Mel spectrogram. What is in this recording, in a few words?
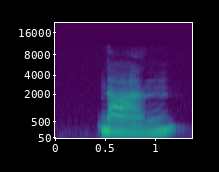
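"nan" third tone, chinese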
